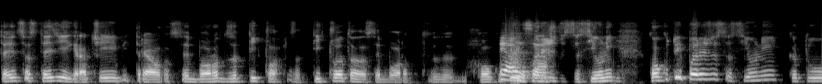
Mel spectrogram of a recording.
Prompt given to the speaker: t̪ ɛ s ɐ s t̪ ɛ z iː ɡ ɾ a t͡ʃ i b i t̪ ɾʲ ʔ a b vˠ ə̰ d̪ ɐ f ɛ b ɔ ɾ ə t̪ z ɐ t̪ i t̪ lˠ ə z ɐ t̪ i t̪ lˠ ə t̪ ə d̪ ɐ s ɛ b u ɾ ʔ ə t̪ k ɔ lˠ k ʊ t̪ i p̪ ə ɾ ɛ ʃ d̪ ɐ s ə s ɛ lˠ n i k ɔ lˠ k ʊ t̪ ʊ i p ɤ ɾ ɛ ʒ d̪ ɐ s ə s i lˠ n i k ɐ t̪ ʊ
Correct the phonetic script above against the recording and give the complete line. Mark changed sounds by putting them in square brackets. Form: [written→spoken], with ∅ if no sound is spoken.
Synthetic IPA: t̪ ɛ s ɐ s t̪ ɛ z iː ɡ ɾ a t͡ʃ i b i t̪ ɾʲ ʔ a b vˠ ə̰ d̪ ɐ [f→s] ɛ b ɔ ɾ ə t̪ z ɐ t̪ i t̪ lˠ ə z ɐ t̪ i t̪ lˠ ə t̪ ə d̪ ɐ s ɛ b [u→ɔ] ɾ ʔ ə t̪ k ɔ lˠ k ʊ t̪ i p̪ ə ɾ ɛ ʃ d̪ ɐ s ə s [ɛ→i] lˠ n i k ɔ lˠ k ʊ t̪ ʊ i p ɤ ɾ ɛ ʒ d̪ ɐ s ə s i lˠ n i k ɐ t̪ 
